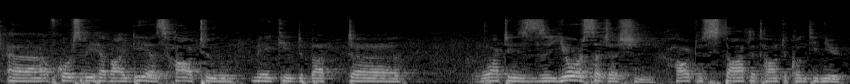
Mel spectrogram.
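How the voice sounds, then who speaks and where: A man from Hungary in the audience, asking a question haltingly with many pauses and fillers. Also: fairly high pitch, little pitch movement, mellow, a little hiss or hum. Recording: echoey conference hall.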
